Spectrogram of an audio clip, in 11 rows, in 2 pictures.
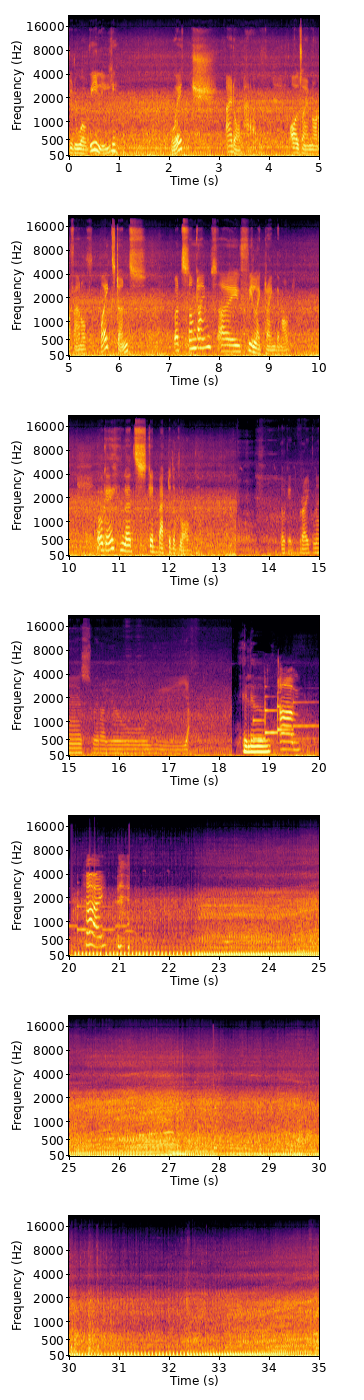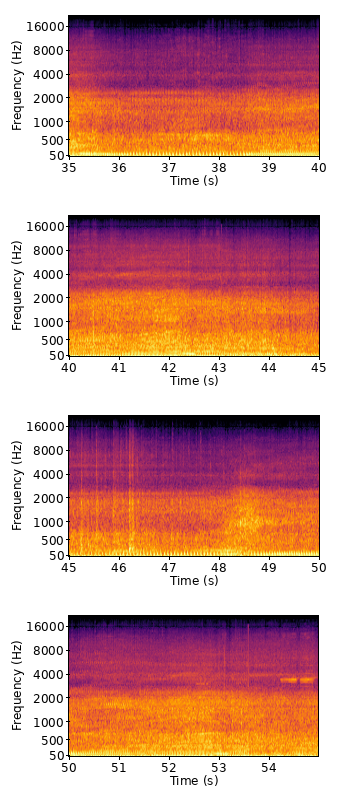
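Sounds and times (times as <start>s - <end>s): motorcycle engine running: 0.0s - 13.4s, 20.0s - 54.9s.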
